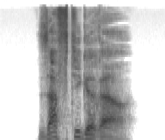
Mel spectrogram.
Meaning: inflection of saftig: 1. strong/mixed nominative masculine singular comparative degree 2. strong genitive/dative feminine singular comparative degree 3. strong genitive plural comparative degree
- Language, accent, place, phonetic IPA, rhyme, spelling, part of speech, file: German, Germany, Berlin, [ˈzaftɪɡəʁɐ], -aftɪɡəʁɐ, saftigerer, adjective, De-saftigerer.ogg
